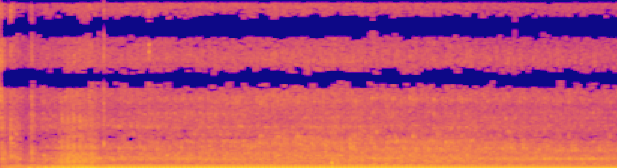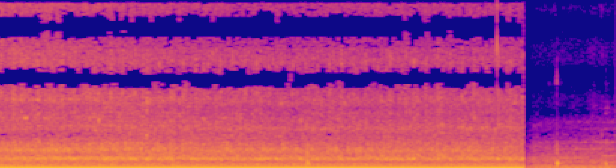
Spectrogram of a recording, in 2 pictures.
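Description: JLG boom lift's engine starting up from the key, then running steadily. The sound cuts off suddenly about half a second before the end.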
